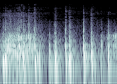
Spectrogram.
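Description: Horse hooves clop in a steady, slowing rhythm over a rumbling background, each hoofbeat a distinct knock as the horses are pulled up to a halt.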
